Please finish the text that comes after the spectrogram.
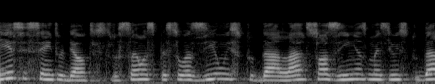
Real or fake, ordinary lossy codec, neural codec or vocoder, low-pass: real; none; none; 7.2 kHz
